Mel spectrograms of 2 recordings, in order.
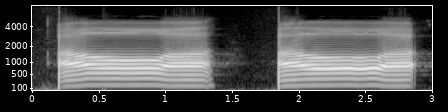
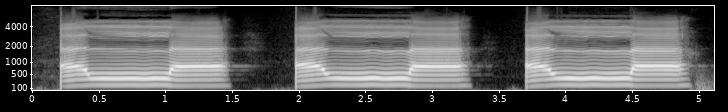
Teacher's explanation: lam itu keluar dari tepi lidah bagian depan yang kanan dan tepi lidah depan bagian yang kiri keduanya nih menyus sampai ke ujung lidah menentuhkan ke langit-langit set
